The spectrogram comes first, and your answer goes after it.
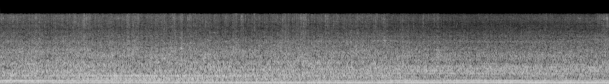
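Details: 1997 Bobcat 763 skid steer loader with Kubota diesel, 2,808 hours, Loegering tracks: deep, even diesel drone at steady low idle, no knocks or misses; healthy, smooth-running engine.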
